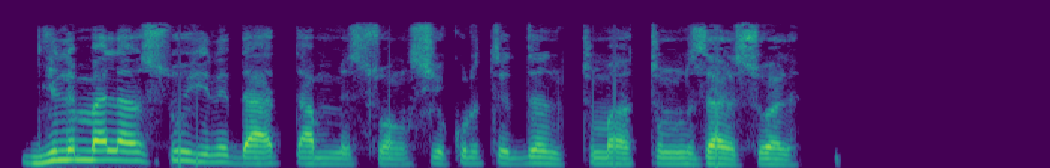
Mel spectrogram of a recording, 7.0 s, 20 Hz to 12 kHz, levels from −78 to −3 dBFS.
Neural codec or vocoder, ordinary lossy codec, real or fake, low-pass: none; Opus, 64 kbps; real; 7.2 kHz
